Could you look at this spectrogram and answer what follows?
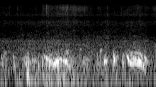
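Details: Domestic pigeons kept by their owner, heard in short bursts of low, rolling coos that swell and fade, several overlapping within a few seconds against faint background rumble.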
